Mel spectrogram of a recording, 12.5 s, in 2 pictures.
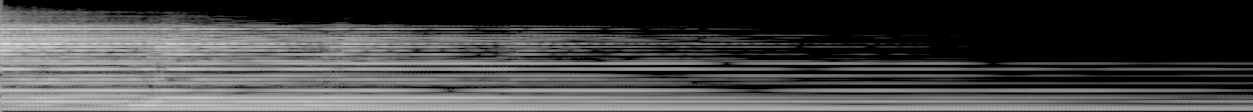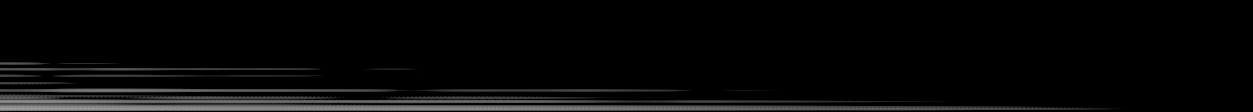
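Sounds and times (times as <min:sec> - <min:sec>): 
quarter note delay effect: 0:00.0 - 0:07.4.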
